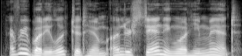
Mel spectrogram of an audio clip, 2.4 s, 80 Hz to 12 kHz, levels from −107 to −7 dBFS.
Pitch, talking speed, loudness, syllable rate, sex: 150 Hz, 200 wpm, -17 LUFS, 7.3 syllables/s, male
